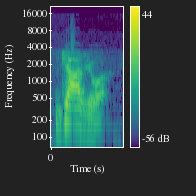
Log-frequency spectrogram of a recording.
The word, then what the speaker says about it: Joshua: Is it Joshua? – Joshua. – Joshua. – Like Joshua, right. But Joshua.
